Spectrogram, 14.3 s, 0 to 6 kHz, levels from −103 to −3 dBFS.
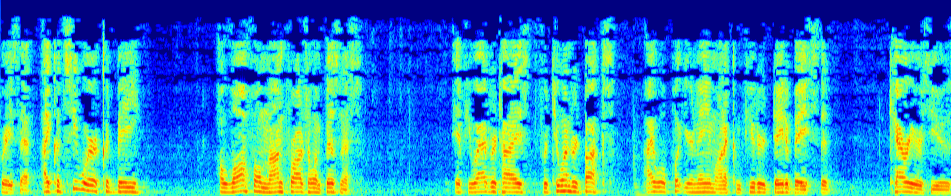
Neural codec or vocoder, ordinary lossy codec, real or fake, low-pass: none; MP3, 24 kbps; real; 5.4 kHz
